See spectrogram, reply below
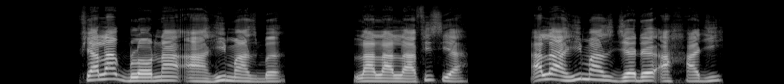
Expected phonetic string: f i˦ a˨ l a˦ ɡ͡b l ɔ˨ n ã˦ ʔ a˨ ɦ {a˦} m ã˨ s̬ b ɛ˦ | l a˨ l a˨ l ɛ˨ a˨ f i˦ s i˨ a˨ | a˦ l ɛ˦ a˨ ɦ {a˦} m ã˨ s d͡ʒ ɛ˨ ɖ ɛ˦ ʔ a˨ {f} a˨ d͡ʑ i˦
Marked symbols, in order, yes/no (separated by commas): no, no, no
